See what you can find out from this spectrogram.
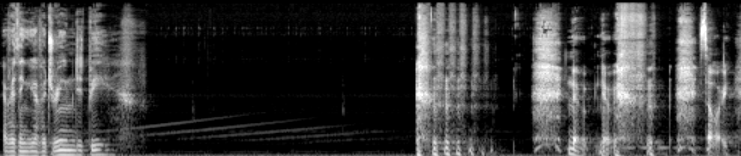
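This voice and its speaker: Man playing a low, gravelly, friendly young-hearted inventor. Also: steady tone, slow. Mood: playful, teasing. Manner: soft-spoken, chatty, playful, with frequent chuckles. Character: friendly, teasing male time-traveling inventor in a lab. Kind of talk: ASMR roleplay audio drama, addressing the listener.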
